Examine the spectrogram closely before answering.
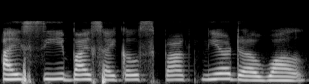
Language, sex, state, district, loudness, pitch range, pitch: English, female, Nagaland, Kohima, -17 LUFS, 205-235 Hz, 220 Hz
